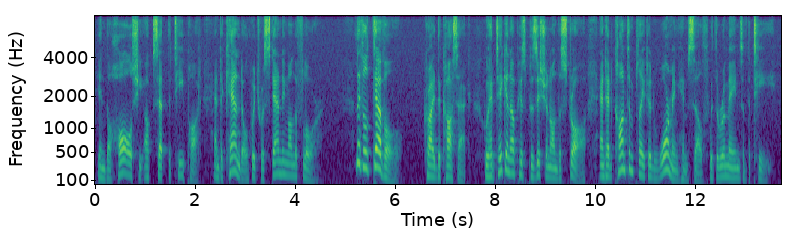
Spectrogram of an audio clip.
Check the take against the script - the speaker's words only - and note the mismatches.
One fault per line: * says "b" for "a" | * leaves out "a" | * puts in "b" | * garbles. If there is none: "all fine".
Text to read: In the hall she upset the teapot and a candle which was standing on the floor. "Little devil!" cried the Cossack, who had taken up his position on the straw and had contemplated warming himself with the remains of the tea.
all fine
